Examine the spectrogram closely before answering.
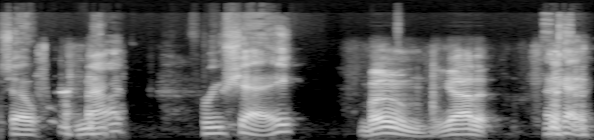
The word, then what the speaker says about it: Fruge': few other people say it wrong so Matt cret boom you got it okay nailed it welcome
